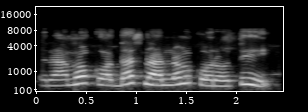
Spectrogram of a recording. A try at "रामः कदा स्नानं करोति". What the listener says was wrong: रामः विसर्गः अस्ति, तदर्थं किं करणीयं? विसर्गस्य अपि उच्चारणं भवेत् इति।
